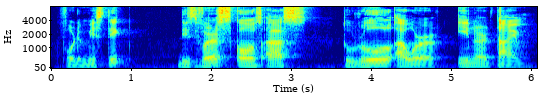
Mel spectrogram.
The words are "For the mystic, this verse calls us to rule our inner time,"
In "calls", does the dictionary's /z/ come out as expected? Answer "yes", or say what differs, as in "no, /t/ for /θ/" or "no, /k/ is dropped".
no, /s/ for /z/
